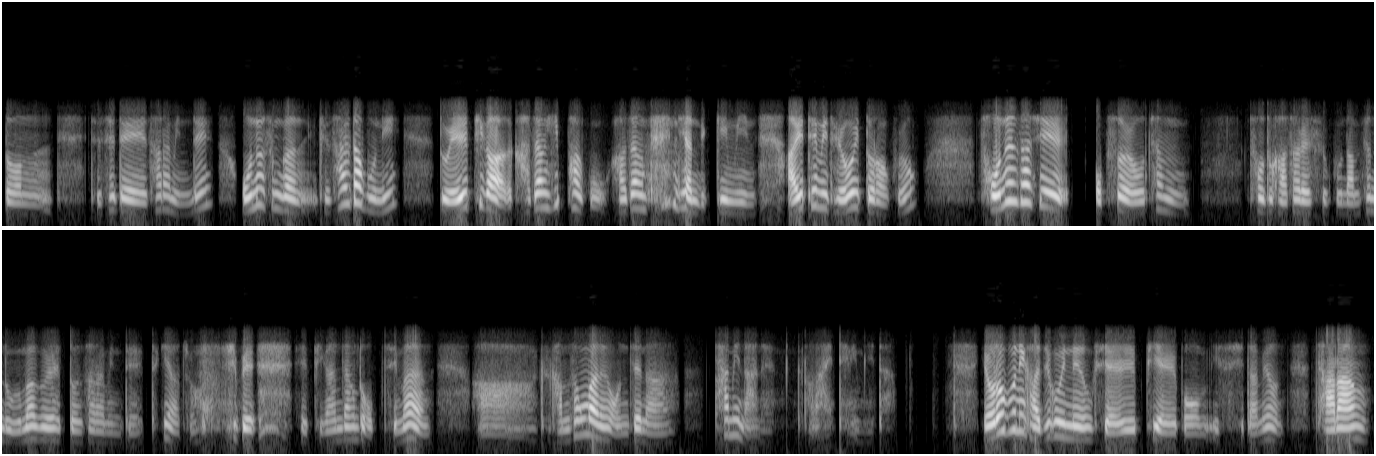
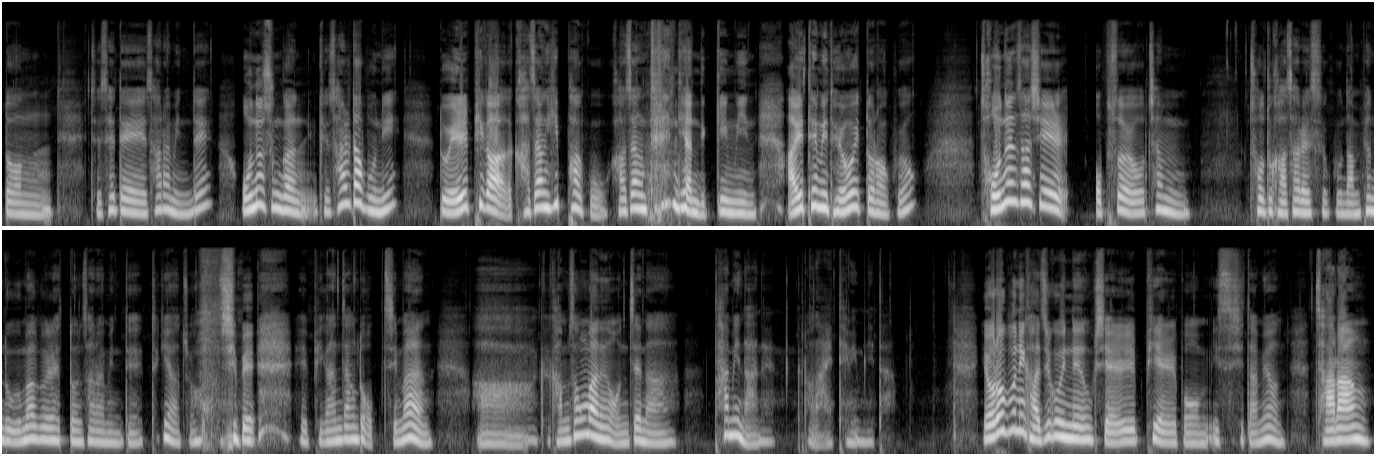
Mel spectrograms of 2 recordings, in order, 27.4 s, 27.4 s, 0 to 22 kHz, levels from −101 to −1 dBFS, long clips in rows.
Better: second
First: phone-call audio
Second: none

